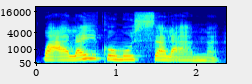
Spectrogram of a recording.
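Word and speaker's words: وعليكم السلام: Notice that we are not pronouncing the alif and we are not pronouncing the lam, and that's because this is son article. But we are doubling the first letter here.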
